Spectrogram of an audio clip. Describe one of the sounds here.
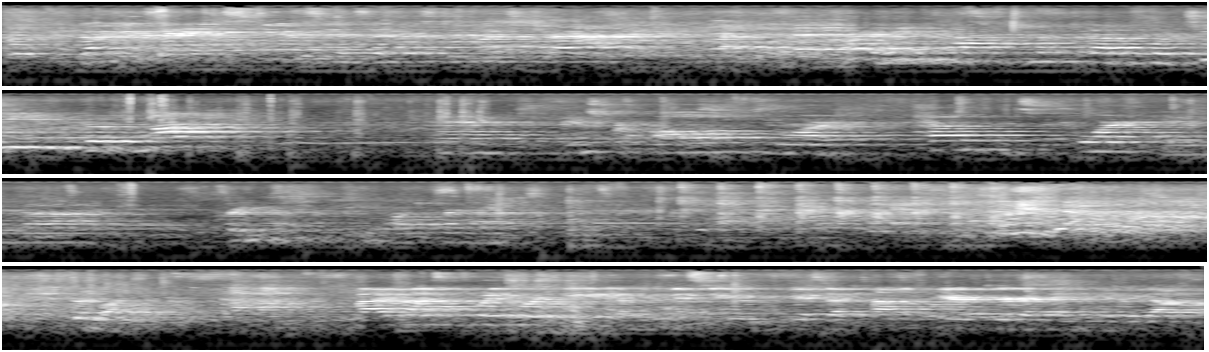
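A woman speaks calmly through a loudspeaker in a large room.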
